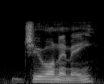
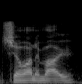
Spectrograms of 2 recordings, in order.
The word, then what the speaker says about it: Geronimi: So you've got Clyde Geronimi. I think that's how you pronounce it, not Geronimo.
